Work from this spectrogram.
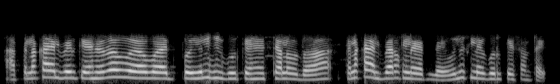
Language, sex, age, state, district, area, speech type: Telugu, female, 60+, Andhra Pradesh, Nellore, rural, conversation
